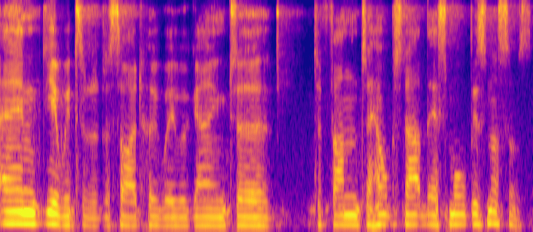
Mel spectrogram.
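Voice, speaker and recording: With a New Zealand accent, a man talks at medium pitch and a moderate pace, keeping his intonation fairly even. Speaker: small business coach. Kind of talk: interview. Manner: hesitant, with frequent fillers.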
